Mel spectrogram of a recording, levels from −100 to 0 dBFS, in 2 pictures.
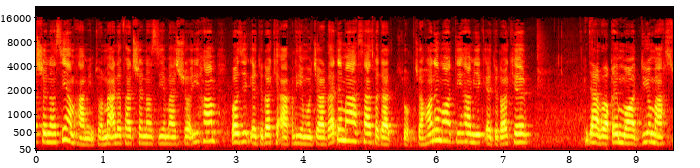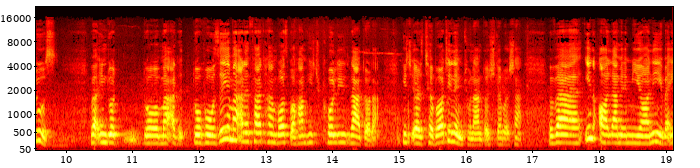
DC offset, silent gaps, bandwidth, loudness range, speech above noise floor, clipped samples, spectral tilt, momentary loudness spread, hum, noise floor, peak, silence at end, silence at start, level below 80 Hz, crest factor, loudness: under 0.1%; none; 15.5 kHz; 2 LU; 27 dB; under 0.1%; -3.5 dB/octave; 9 LU; none; -47 dBFS; -4 dBFS; 0 s; 0 s; -74 dBFS; 16 dB; -20 LUFS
